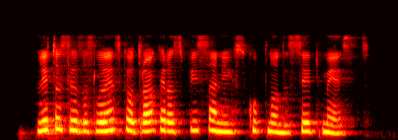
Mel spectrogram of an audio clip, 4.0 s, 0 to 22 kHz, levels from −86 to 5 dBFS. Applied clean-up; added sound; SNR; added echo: neural mask model DeepFilterNet 3.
